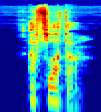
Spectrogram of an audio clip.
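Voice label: "aflutter", Australian English; pronunciations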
